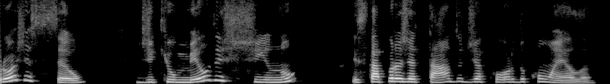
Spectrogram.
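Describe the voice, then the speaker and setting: A woman speaks with lively intonation in a dry, close sound with no echo, on a very clean recording with a silent background. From Brazil, Paraná (Curitiba area). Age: 20s. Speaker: Brazilian immigrant in Portugal. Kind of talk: podcast interview.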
